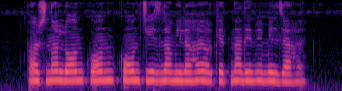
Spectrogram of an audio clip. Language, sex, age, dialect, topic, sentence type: Magahi, female, 41-45, Central/Standard, banking, question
